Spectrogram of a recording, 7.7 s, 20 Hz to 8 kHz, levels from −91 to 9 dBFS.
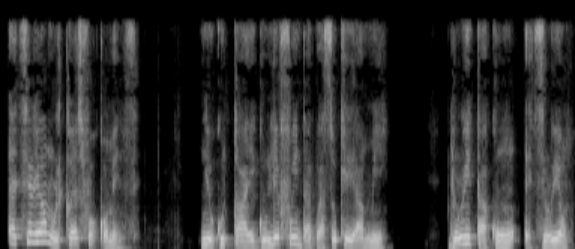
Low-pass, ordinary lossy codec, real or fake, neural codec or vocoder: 7.2 kHz; MP3, 48 kbps; fake; codec, 16 kHz in and 24 kHz out, 2.2 kbps, FireRedTTS-2 codec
